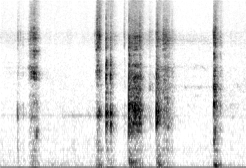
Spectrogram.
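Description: Faint handling of cut paperboard candy-box pieces: a few soft rustles and light taps as the card is moved and laid down.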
